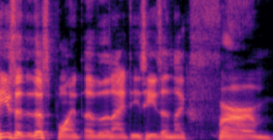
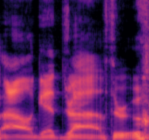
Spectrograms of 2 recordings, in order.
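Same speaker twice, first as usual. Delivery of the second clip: put-on southern drawl, lower; 4 semitones lower than usual. Imagining Batman lines in the Val Kilmer Tombstone voice: Val Kilmer southern drawl. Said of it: "southern drawl".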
